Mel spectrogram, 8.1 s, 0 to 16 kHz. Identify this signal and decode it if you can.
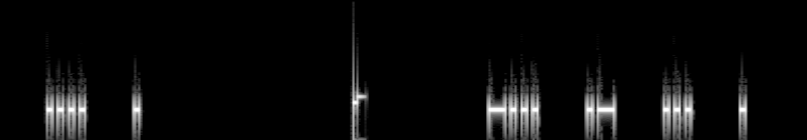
Morse code, heard as a keyed tone, about 22 wpm, spaced as for 13 wpm, 700 Hz. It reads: HE BASE
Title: 3x Character Spacing - Top 300 Words - 22wpm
